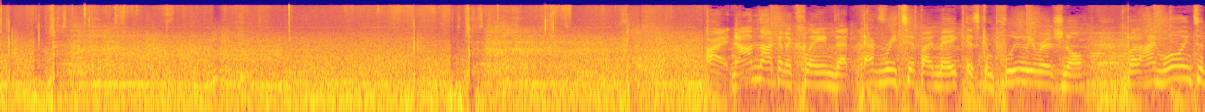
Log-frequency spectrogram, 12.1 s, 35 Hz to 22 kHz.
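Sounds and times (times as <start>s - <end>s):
ventilation blower humming and rushing: 0.0s - 12.0s.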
